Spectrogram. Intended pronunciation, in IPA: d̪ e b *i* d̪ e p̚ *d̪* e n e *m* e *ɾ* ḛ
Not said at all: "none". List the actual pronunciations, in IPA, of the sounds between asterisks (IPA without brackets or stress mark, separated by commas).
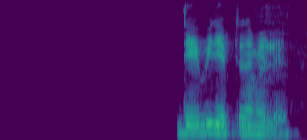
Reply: i, t̪, m, l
